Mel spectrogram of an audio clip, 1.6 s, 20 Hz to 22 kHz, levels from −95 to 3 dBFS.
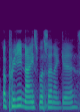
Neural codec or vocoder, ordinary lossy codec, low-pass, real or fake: none; none; 7.2 kHz; real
